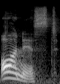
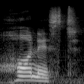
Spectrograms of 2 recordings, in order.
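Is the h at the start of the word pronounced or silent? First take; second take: silent; pronounced. First: The word begins directly with the vowel sound. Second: The word begins with an audible h sound. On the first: The speaker calls it right. "it's honest" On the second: The speaker calls it wrong. "it's not honest"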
